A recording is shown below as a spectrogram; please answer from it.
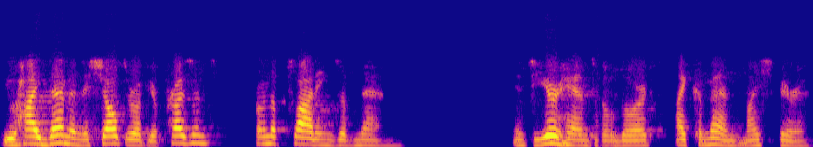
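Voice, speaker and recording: A man leading Mass as a priest, reciting prayers and scripture in a measured, solemn way. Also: mid-range voice, steady tone, breathy edge. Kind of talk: liturgical prayers and scripture reading. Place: church. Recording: tinny radio broadcast in a long-reverb church.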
